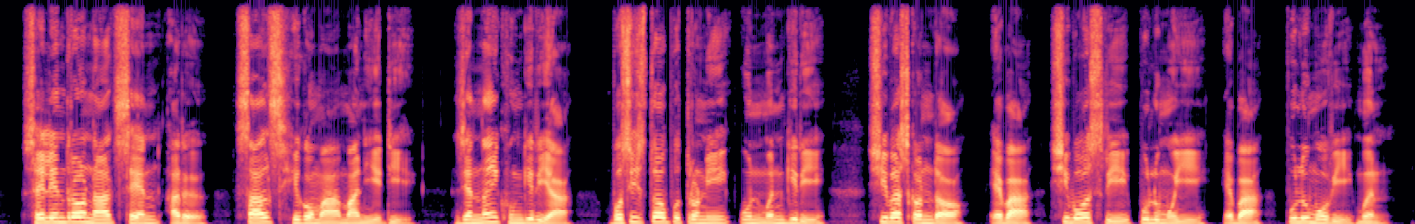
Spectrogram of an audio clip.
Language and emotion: Bodo, neutral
